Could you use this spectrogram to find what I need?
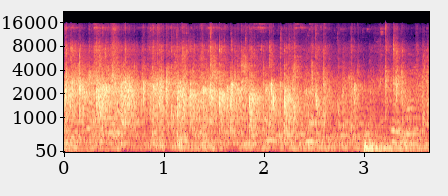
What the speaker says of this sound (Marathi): छोट्या चिमुकल्यांसाठी टाळ्या वाजवायच्या आहेत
